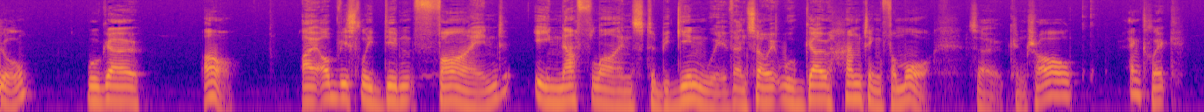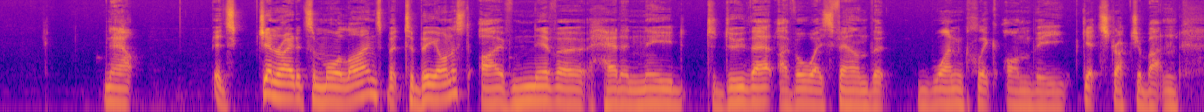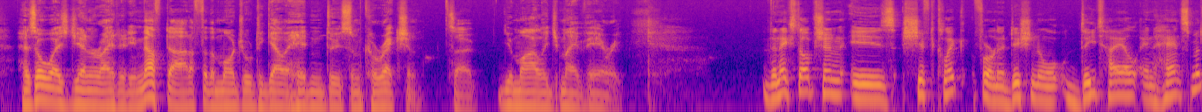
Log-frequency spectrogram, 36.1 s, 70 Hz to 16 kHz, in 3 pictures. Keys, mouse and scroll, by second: 10.9 ctrl+click.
